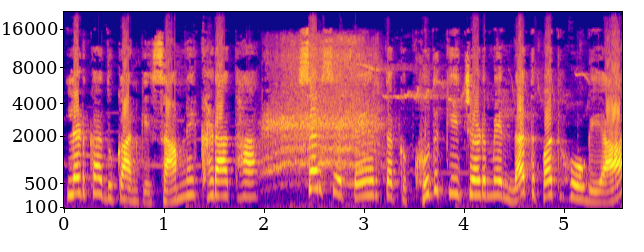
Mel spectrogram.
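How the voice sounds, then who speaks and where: A woman reads a scripted moral tale for children as its narrator. Her voice is lively, with wide swings in pitch, and faint music plays underneath. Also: unhurried.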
